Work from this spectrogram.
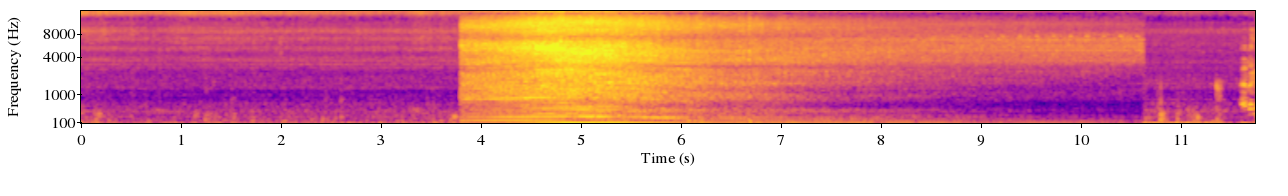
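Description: A long-stored barn find Fiat engine runs with a rough idle, a low uneven rumble that surges louder for a few seconds midway, then settles back into a steady chug before a brief burst near the end.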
